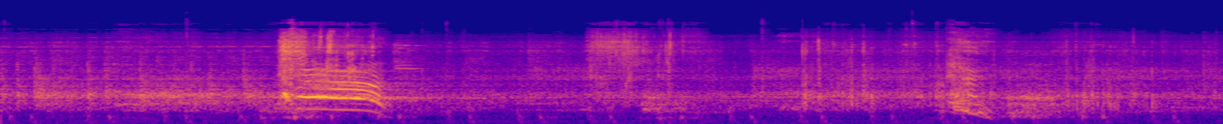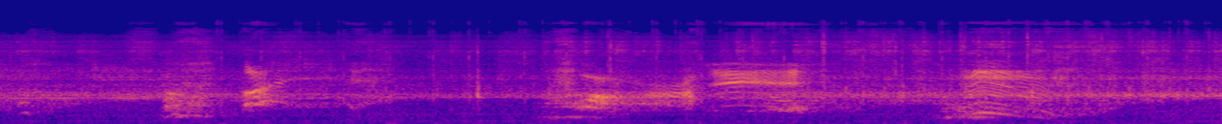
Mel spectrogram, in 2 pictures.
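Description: Game sound plays from a handheld console's small speakers.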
